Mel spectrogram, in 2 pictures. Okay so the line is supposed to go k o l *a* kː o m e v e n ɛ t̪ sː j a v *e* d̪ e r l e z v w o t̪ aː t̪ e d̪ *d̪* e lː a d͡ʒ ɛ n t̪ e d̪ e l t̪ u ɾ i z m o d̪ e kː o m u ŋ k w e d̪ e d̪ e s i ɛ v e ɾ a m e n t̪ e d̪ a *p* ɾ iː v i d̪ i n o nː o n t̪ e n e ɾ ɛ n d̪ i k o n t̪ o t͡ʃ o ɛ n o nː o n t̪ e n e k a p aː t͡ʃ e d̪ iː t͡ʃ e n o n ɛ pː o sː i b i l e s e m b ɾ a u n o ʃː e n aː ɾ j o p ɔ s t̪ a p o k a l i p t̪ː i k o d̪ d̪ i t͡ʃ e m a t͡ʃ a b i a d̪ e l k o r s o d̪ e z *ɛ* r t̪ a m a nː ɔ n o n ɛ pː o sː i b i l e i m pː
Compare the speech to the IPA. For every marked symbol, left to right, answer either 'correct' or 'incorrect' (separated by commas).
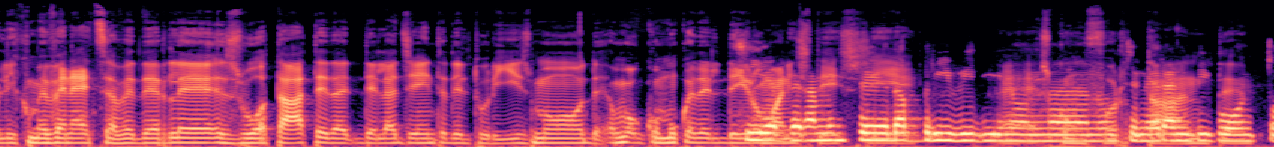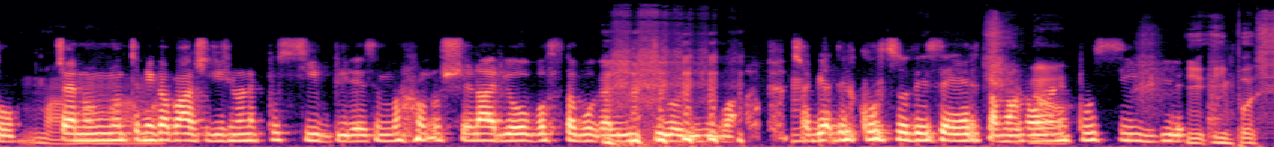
incorrect, correct, correct, incorrect, correct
